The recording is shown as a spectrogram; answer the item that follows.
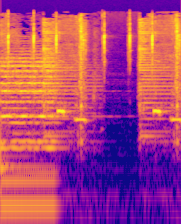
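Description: A clock striking two: two short falling two-note chimes, about a second apart. They follow the end of a held musical chord.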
